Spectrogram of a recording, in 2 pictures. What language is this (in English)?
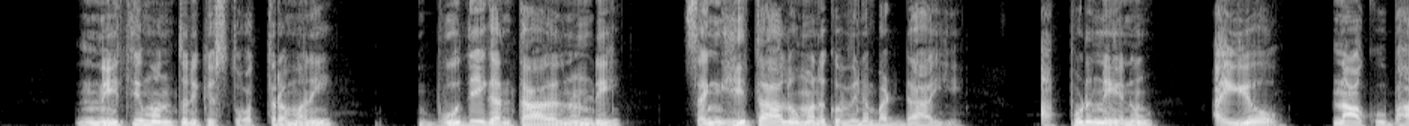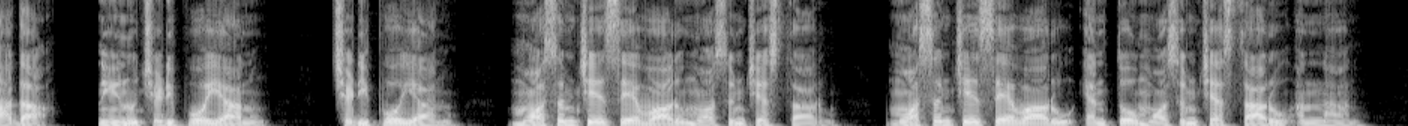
Telugu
